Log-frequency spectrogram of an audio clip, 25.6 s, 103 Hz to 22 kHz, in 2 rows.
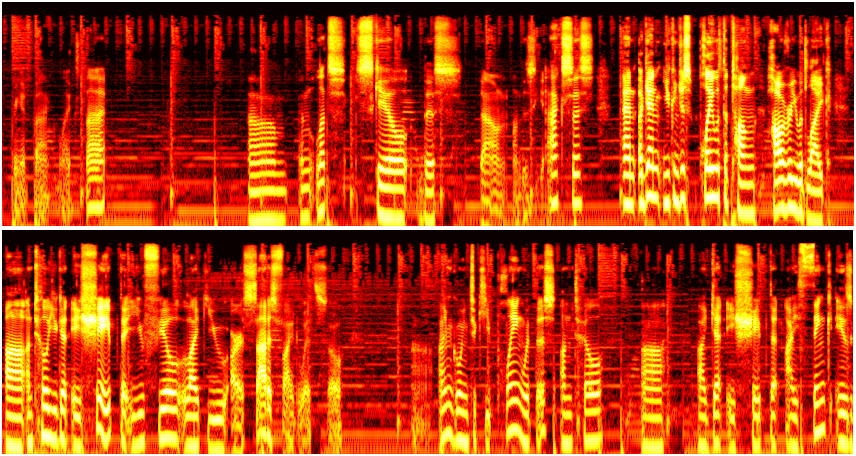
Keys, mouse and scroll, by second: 1.1 middle click, 1.9 middle click, 2.5 middle click, 3.2 alt+click, 3.6 alt+click, 3.9 alt+click, 4.5 g, 8.7 shift+middle click, 9.1 middle click, 9.6 alt+click, 10.2 alt+click, 10.5 alt+click, 12.9 alt+click, 13.3 alt+click, 13.7 alt+click, 14.1 alt+click, 14.4 alt+click, 14.7 alt+click, 15.0 alt+click, 15.3 alt+click, 15.6 alt+click, 16.0 alt+click, 16.4 middle click, 16.8 click, 17.0 middle click, 17.5 alt+click, 18.0 g, 19.2 middle click, 20.7 alt+click, 21.1 g, 22.3 Tab, 22.5 middle click, 24.1 middle click, 24.4 Tab, 25.4 alt+click.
